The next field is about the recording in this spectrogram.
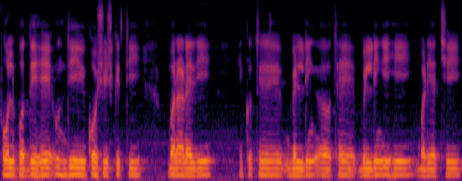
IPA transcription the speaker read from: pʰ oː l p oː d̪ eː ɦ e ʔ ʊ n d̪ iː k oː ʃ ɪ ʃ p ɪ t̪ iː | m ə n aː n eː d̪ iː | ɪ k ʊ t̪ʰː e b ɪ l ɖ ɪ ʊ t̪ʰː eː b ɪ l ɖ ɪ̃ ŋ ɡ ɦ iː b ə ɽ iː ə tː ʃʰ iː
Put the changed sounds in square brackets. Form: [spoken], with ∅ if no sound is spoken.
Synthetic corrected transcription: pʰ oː l p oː d̪ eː ɦ e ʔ ʊ n d̪ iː k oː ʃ ɪ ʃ [k] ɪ t̪ iː | [b] ə n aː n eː d̪ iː | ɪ k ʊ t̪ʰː e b ɪ l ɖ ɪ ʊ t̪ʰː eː b ɪ l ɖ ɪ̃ ŋ ɡ ɦ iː b ə ɽ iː ə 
